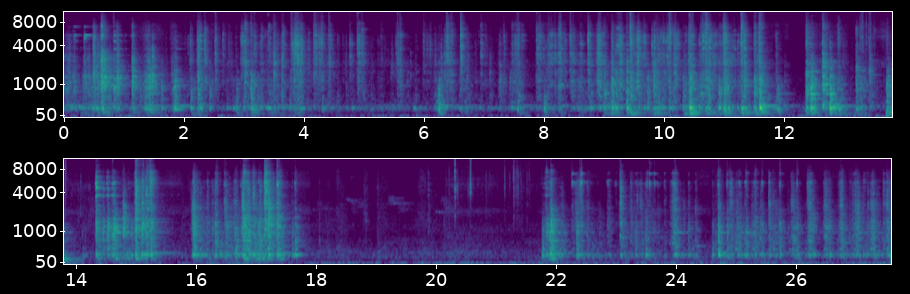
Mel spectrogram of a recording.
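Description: Steel hardware clicking and rattling against a steel tractor loader bucket as bolts, flat washers and nylock nuts are fitted by hand to mount bolt-on hooks. The clatter goes in spells, with a few seconds' pause past the middle.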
